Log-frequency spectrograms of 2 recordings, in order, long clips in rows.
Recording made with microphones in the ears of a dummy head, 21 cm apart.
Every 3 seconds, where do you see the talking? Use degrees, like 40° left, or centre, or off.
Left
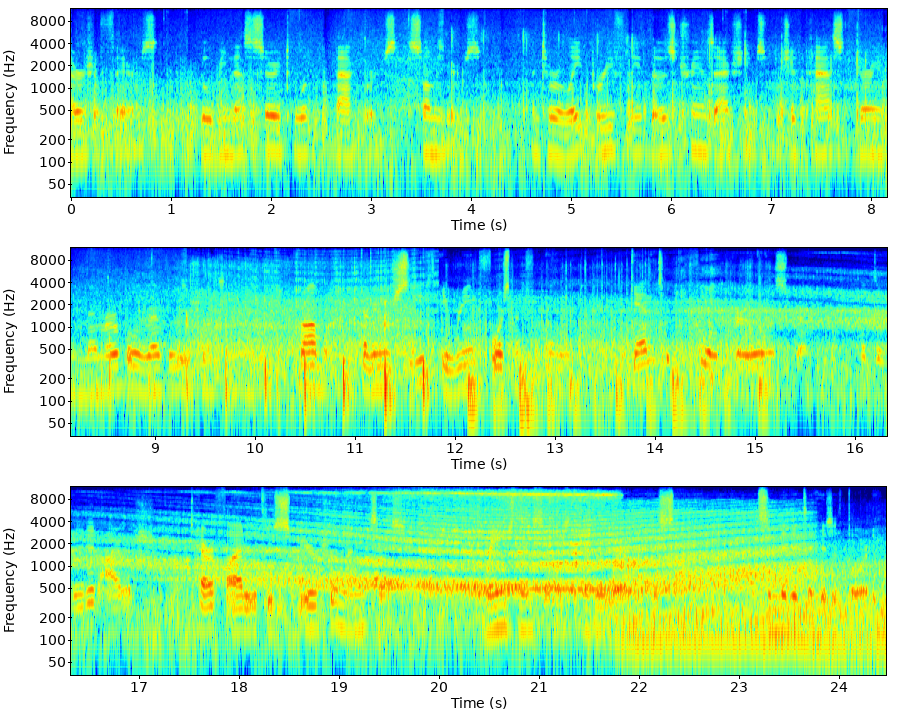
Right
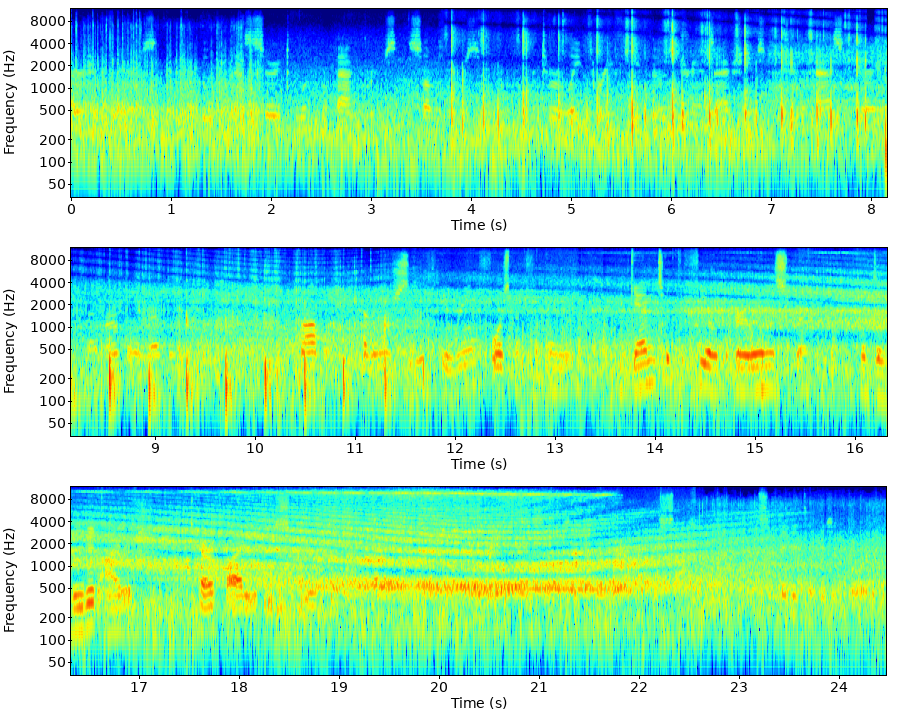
70° left, 70° left, 70° left, 40° left, 10° right, 30° right, 50° left, 60° left.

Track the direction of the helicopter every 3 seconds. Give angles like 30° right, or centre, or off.
70° right, 70° right, 70° right, 70° right, 60° right, 50° right, 20° right, 50° left.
